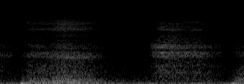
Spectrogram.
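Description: A man breathing heavily in and out through the nose, twice, in soft noisy swells.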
